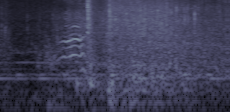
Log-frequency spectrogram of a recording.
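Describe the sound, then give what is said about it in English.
A heavy splash as a man falls into a river with his arms flailing, followed by a couple of seconds of churning, sloshing water. A brief tonal vocal sound rises just before the impact. “She watches him fall into the river, arms flailing.”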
